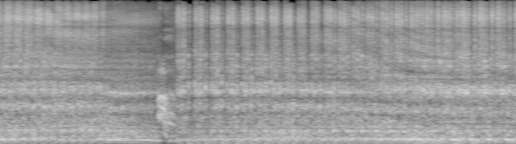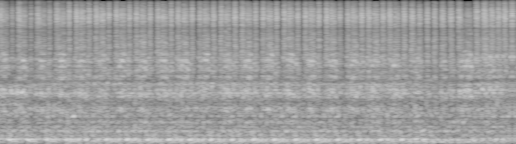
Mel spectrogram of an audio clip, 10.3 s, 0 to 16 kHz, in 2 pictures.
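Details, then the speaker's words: 1990 Ford F-Superduty with a naturally aspirated 7.3 IDI diesel, hard starting and white smoke: fires after cranking and settles into a loud clattery, weak idle that stumbles unevenly; rough running from a failing injection pump. "there you go sign number three a rough running engine so now you got everything you got the hard start the white smoke and the rough running it'll also sound weak like really weak like soy boy"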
